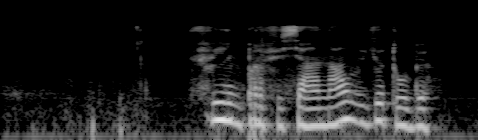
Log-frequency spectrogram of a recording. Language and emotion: Russian, neutral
